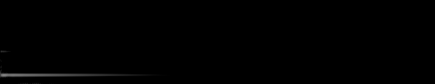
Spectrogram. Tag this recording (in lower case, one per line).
musical instrument
marimba
percussion
mallet percussion
music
